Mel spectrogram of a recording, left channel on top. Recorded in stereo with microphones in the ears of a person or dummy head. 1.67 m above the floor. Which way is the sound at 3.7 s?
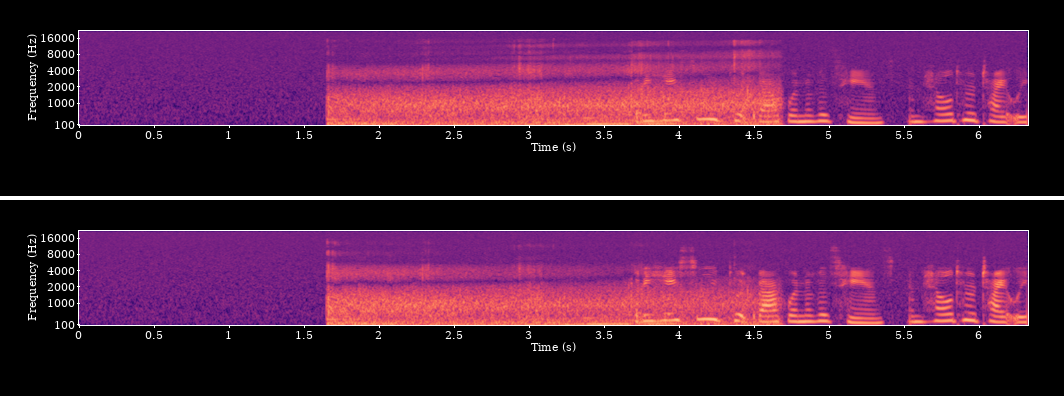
30° right (ahead or behind).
